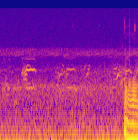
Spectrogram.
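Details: After sunset during migration and breeding season, by a road next to a quarry, distant Canada geese give faint nasal honks every half second or so over a low rumble, among Wilson's snipe, woodcock and horned larks, before a closer voice cuts in.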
